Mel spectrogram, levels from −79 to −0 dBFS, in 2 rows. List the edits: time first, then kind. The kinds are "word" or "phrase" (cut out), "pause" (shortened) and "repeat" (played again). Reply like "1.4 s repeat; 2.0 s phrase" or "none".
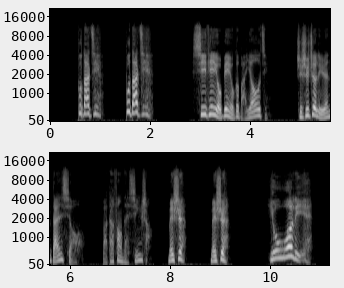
7.8 s pause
